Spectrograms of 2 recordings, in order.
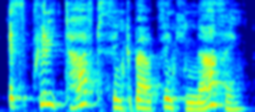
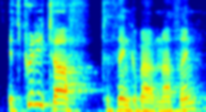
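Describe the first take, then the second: First: It is said in a little girl voice. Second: It is said in his natural voice.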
